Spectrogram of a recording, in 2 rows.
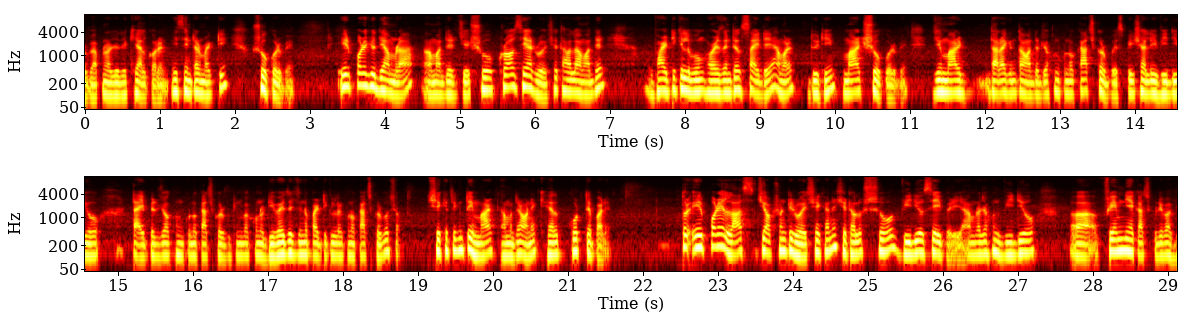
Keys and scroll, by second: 8.1 3, 8.5 1, 19.0 1.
